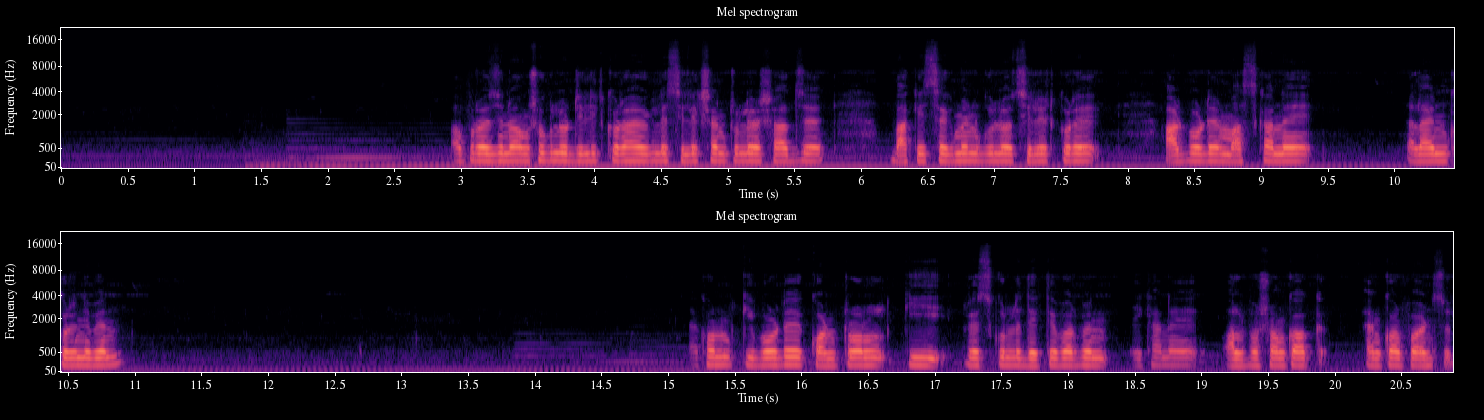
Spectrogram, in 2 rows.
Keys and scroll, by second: 3.0 ctrl+0.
